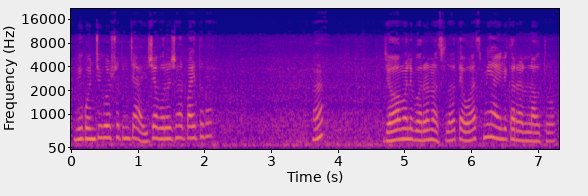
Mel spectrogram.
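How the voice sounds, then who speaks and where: A woman's voice: high-pitched, fairly even intonation, a little fast, pauses often, a little hiss or hum, close to an everyday voice, poor audio. A woman with a Varhadi Marathi accent playing a put-upon young wife and daughter-in-law who pleads and complains in a village comedy skit. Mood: indignant.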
